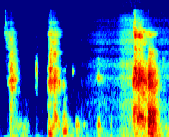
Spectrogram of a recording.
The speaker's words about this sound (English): As I'm still coughing today.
